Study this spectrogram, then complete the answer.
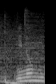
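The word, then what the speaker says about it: enum: final keyword static using E एन यू एम इसको इनम भी pronounce कर सकते हैं तीन तरीके एक कांस्टेंट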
